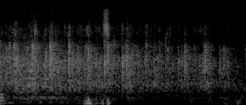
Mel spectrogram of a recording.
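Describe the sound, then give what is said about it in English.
A church audience applauds in a dense, steady wash of many overlapping hand claps that holds fairly even for the whole stretch, with a few sharper individual claps poking out. “come on give it up come on church show some love especially if you don't have to sit in the lobby put your hands together before i come and clap for you”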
